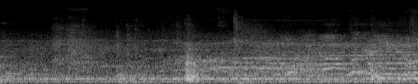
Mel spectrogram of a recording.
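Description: A ride machine hums steadily.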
